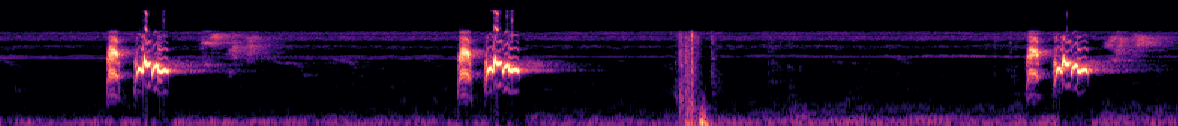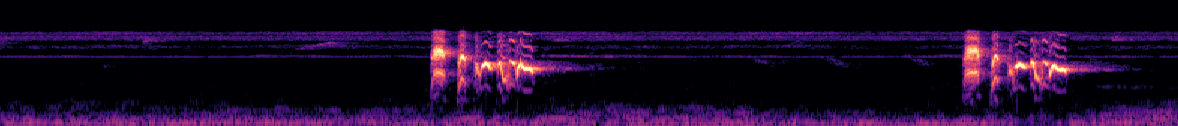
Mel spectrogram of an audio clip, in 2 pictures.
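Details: Sooty-headed bulbul song used as a lure call for trapping: short bubbly chattering phrases, descending and ending in a brief trailing note, repeated every two to three seconds, five phrases with one sharp click between.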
